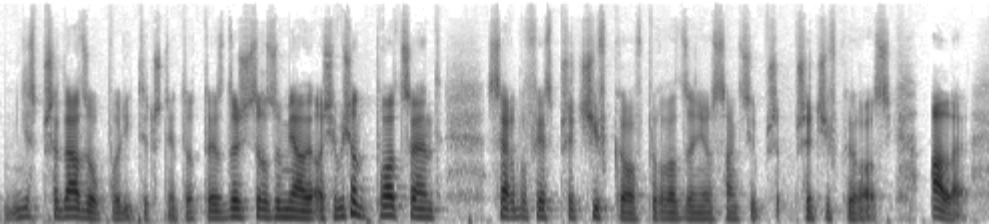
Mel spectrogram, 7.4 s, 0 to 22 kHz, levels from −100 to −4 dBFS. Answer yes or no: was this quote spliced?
no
